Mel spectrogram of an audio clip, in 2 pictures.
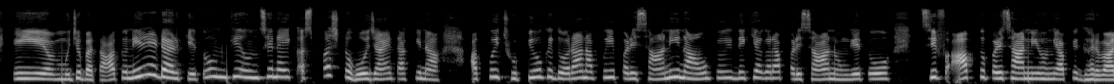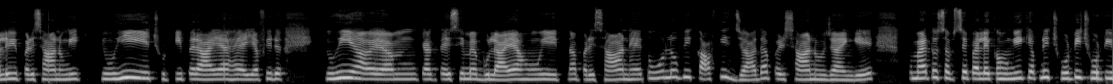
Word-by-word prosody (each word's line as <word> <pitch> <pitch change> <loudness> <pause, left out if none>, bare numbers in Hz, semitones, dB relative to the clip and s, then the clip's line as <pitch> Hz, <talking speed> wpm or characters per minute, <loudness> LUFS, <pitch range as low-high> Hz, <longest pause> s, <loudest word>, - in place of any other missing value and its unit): ये 265 -1 +4
मुझे 235 +3 -2
बता 220 -3 -1
तो 290 - -2
नहीं 310 +5 +4
रहे 450 0 +2
डर 335 -6 +5
के?" 245 -1 -1
तो 335 +9 -6
उनके 360 0 0
उनसे 320 +2 +1
ना 345 0 +2
एक 335 0 -4
अ, - - -3
स्पष्ट 395 +4 -4
हो 245 +2 +4
जाएँ, 250 0 -1
ताकि 255 +2 -5
ना, 230 -4 -2 0.3
आपको 255 +7 -5
ये 345 - +2
छुट्टियों 315 +6 -2
के 335 0 -3
दौरान 280 +2 0
आपको 295 +2 -4
ये 330 - +1
परेशानी 265 +4 +1
ना 290 -3 +3
हो। 255 +2 -2
क्योंकि 300 +1 -4
देखिए, 290 +3 -3
अगर 290 0 -4
आप 290 0 -3
परेशान 245 0 -1
होंगे, 235 +1 -2
तो 255 +1 -1 0.4
सिर्फ 330 -2 +2
आप 285 +3 +3
तो 330 - -1
परेशान 280 -2 +2
नहीं 265 0 +1
होंगे, 255 -1 0
आपके 240 +4 -2
घर 225 -1 -1
वाले 220 +3 +5
भी 260 - +2
परेशान 230 -1 0
होंगे 240 +2 -1
कि 240 -1 -20
क्यों 250 -1 0
ही 295 +4 +7
ये 305 -3 +6
छुट्टी 250 0 -7
पर 245 - +1
आया 230 +1 +3
है, 230 0 0
या 230 0 -1
फिर 255 +2 -3
क्यों 260 0 -4
ही 310 +1 +8
अ, 280 - +3 0.3
अम, 240 +1 -3 0.2
क्या 240 0 -1
कहते 240 +1 -7
हैं - - +1
इसे 250 +2 -1
मैं 245 -2 0
बुलाया 225 0 +3
हूँ? 235 0 -3
ये 235 - +1
इतना 235 +2 -6
परेशान 225 +1 -2
है। 235 - -2
तो 280 - -8
वो 290 +2 -3
लोग 330 - -3
भी 335 - 0
काफ़ी 270 +7 -2
ज़्यादा 215 +5 -3
परेशान 230 -2 -1
हो 225 -1 -2
जाएँगे। 215 +2 0 0.4
तो 280 - -3
मैं 285 +1 +5
तो 325 - 0
सबसे 290 +2 0
पहले 260 -2 +4
कहूँगी 255 +3 +3
कि 300 - -3
अपनी 310 +3 +2
छोटी-छोटी 285 0 +2
255 Hz, 245 wpm, -24 LUFS, 235-290 Hz, 0.4 s, ही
